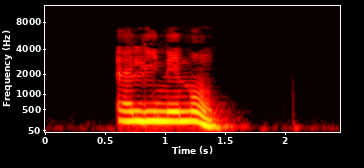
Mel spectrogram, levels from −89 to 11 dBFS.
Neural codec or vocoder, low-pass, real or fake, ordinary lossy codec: none; 7.2 kHz; real; AAC, 48 kbps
